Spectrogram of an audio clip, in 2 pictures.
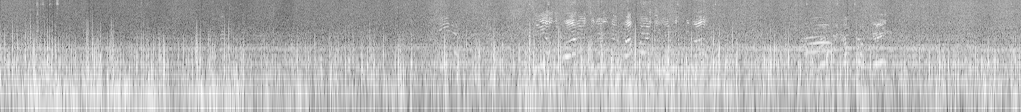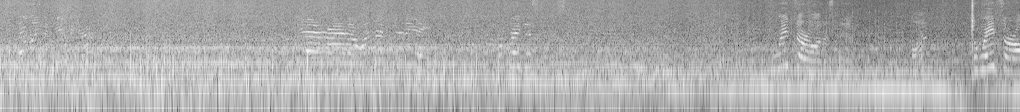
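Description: Motorboat engine running underway, with wind buffeting the microphone and water rushing past the hull. In the second half the engine's tone steps down in pitch as the boat slows.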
